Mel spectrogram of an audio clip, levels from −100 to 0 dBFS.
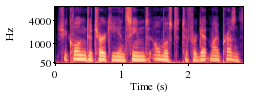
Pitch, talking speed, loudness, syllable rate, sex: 145 Hz, 235 wpm, -16 LUFS, 6.2 syllables/s, male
